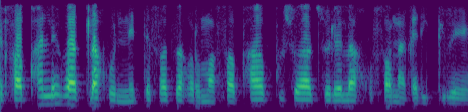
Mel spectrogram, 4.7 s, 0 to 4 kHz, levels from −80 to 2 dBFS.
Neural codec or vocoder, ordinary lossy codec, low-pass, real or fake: none; none; 3.6 kHz; real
